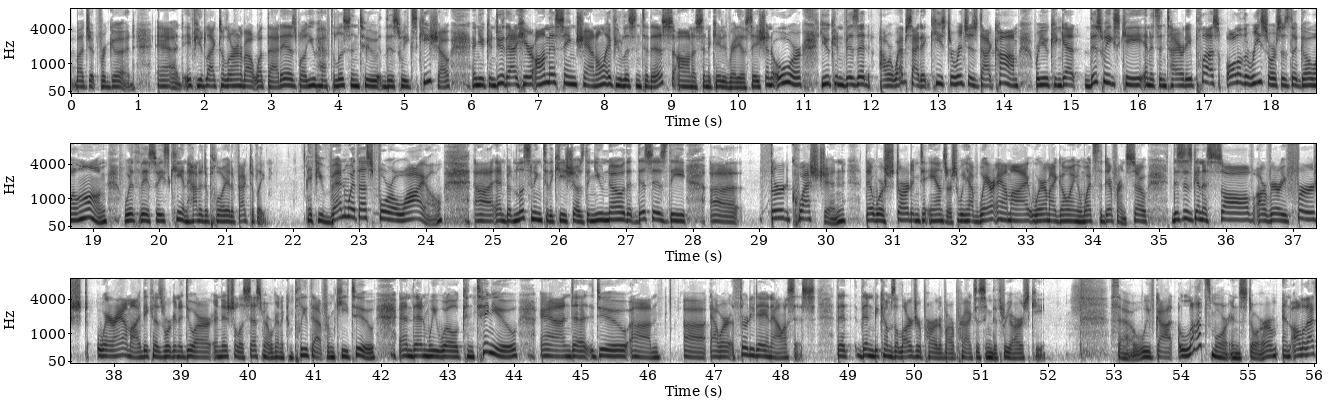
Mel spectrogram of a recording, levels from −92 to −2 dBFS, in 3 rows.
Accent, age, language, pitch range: American, 40-59, English, 160-195 Hz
